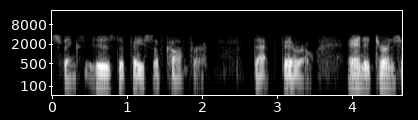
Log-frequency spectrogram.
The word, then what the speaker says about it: Khafra: Khafra, also known as Chephren. Depends on how you want to pronounce it. No one really knows how they pronounced it in ancient times. Khafra is probably closer to their correct pronunciation.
